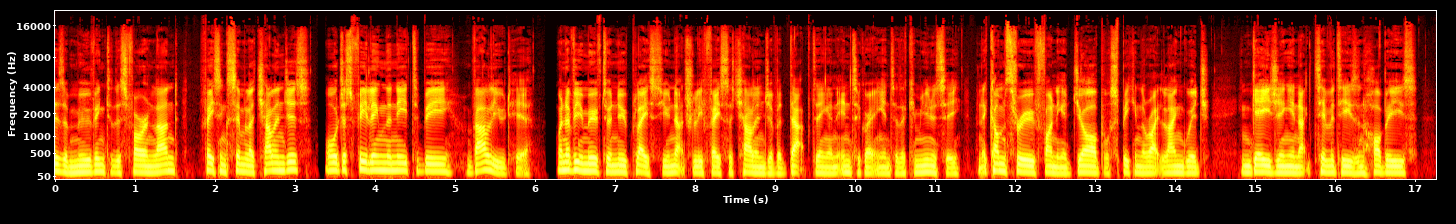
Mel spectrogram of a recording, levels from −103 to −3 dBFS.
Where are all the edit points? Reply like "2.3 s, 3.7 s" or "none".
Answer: none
